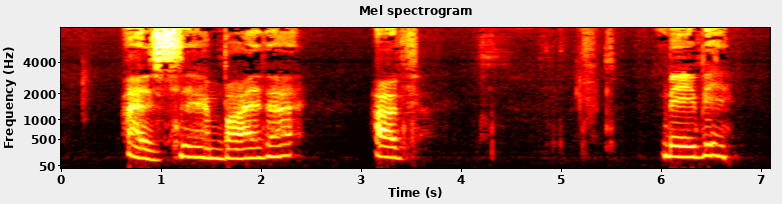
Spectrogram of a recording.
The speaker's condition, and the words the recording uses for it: ALS (motor neuron disease). I could still enunciate my words more clearly.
